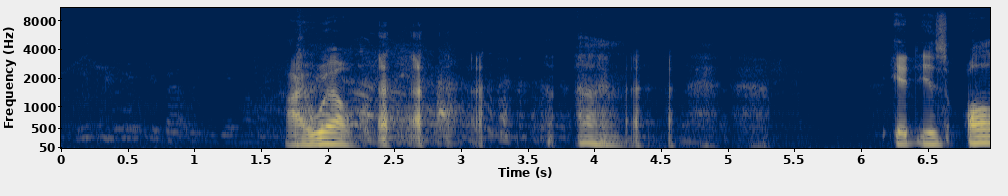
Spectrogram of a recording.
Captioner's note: Adamus chuckles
